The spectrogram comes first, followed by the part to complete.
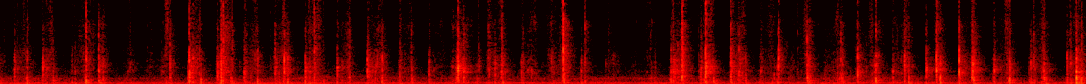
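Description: A deck of tarot cards being shuffled by hand: a quick, irregular run of light card slaps and flicks, with a faint steady low hum underneath.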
